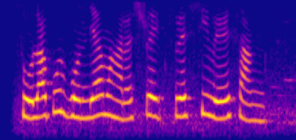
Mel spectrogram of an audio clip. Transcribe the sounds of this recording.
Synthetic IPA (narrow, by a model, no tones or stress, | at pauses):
solapuːɾɡond̪jaməɦaɾaʂʈɾəekspɾesɕiːʋeɭsãŋɡt̪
